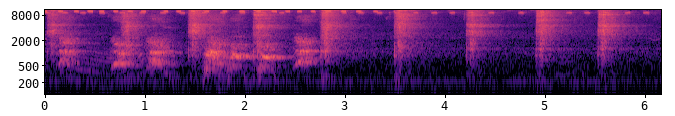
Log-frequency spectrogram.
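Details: Georgia, a four-month-old miniature dachshund, lets out a tumbling flurry of overlapping yappy barks for about two seconds, then only sharp clicks and knocks follow against a faint repeating high tone.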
